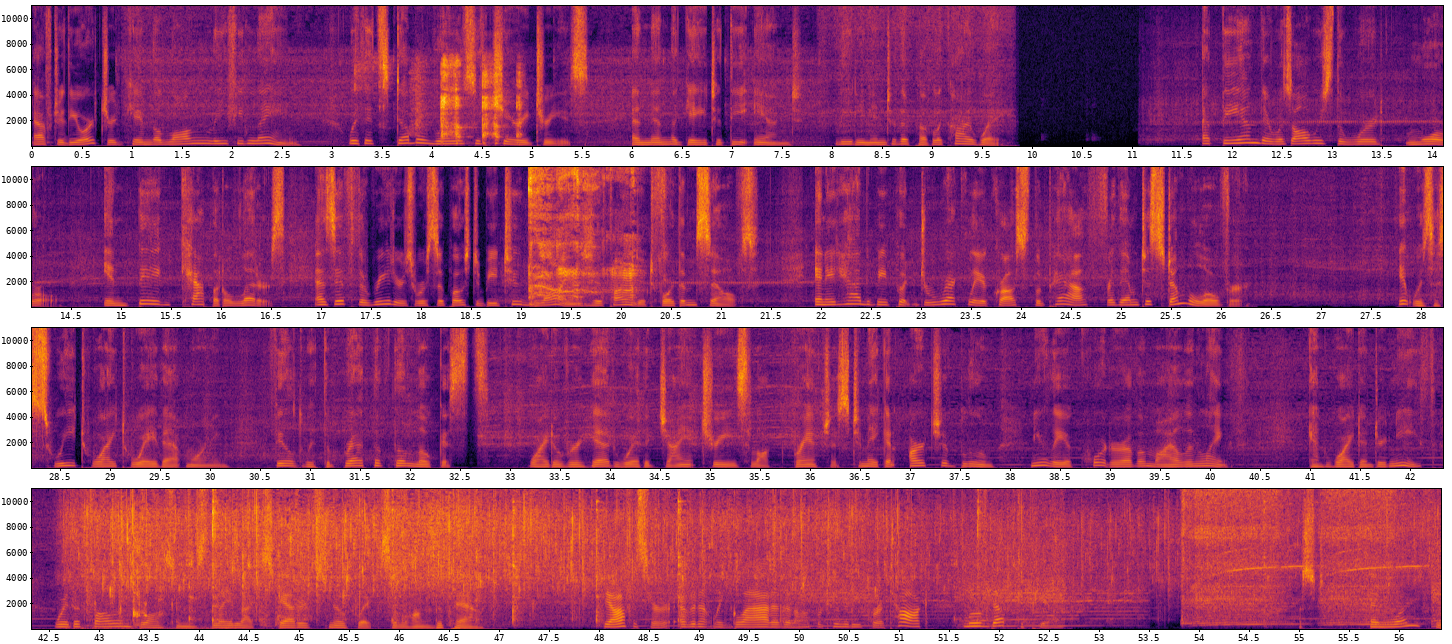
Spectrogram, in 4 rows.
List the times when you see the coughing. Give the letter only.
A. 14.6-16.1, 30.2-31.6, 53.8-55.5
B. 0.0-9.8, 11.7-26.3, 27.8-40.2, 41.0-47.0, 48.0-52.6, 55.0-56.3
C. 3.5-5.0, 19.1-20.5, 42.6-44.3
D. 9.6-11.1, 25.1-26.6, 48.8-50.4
C.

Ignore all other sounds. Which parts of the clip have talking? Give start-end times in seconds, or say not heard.
0.0-9.8, 11.7-26.3, 27.8-40.2, 41.0-47.0, 48.0-52.6, 55.0-56.3.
